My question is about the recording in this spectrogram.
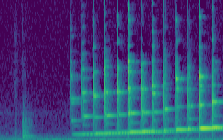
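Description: A sparkling 'magic' chime sound effect that begins under a second in: a tone sliding steadily upward in pitch under a fast run of bright, bell-like notes.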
